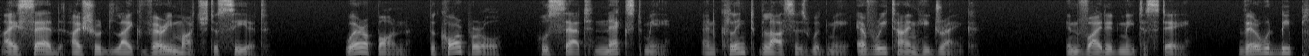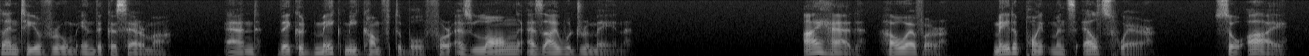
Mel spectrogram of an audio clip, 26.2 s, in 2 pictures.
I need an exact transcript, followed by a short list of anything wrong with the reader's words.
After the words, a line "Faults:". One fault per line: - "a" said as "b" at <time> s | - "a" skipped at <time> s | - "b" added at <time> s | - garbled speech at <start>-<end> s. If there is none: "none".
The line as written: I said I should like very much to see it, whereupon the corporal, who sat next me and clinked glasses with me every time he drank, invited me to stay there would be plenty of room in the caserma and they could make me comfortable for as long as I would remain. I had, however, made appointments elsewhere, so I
I said I should like very much to see it, whereupon the corporal, who sat next me and clinked glasses with me every time he drank, invited me to stay there would be plenty of room in the caserma and they could make me comfortable for as long as I would remain. I had, however, made appointments elsewhere, so I
Faults:
none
